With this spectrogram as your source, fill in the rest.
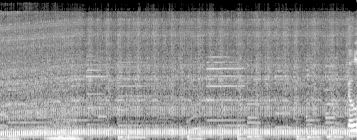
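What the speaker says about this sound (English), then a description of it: "Go, little moped, go." A small moped engine drones steadily in a video game, a close, even mid-pitched hum with slight rises and pulsing low throbs, running without pause.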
